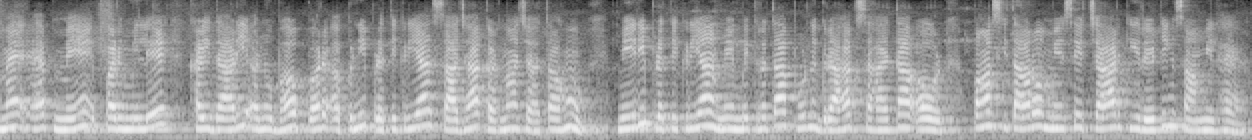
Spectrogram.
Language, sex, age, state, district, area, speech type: Hindi, female, 45-60, Bihar, Madhubani, rural, read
